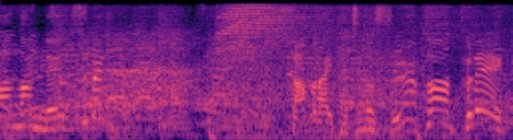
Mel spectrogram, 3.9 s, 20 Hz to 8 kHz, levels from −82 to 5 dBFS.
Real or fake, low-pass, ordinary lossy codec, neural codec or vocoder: real; 7.2 kHz; none; none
